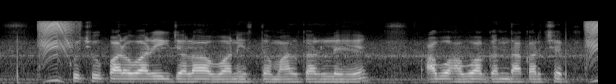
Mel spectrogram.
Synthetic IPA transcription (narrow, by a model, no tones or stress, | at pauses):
kʊt͡ʃʰupaɾoʋaɾikd͡ʒəlaʋənɪst̪emalkəɾleɦɛ̃ | ə̰boɦəbaɡə̃nd̪akəɾt͡ʃʰek̚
